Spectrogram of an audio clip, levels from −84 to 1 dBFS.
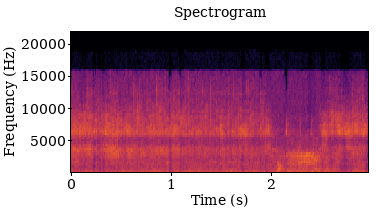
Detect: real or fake real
